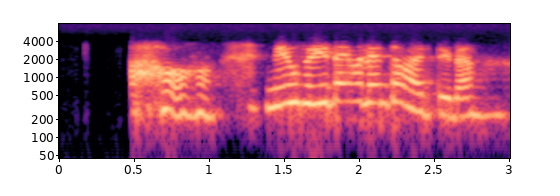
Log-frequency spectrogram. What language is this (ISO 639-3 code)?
kan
